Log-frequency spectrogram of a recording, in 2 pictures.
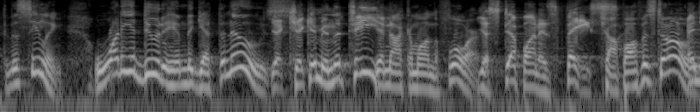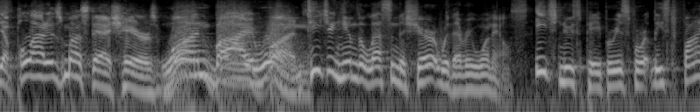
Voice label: Radio Spot: Sharing Stories Of Stars And Stripes Advisory; Mono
